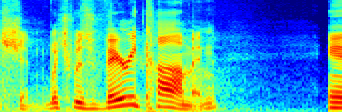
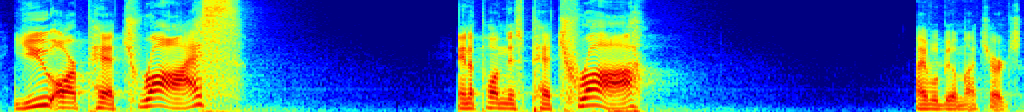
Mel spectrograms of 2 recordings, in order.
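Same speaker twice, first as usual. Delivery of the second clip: slow Greek declaration; slower than usual. Shown as a demonstration. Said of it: "Here's what Jesus would have said had he been speaking Greek".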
